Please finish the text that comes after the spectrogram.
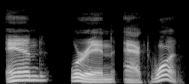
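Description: A man's voice: on the high side, sing-song, slow pace, pushed and bright, no room sound, clean studio sound. A man co-hosting a podcast in casual chat, joking and wry. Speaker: podcast co-host.

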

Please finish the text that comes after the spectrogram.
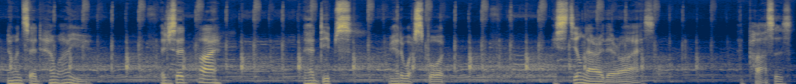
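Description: A man reading a literary first-person story in short, measured, confessional sentences. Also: lowish voice.

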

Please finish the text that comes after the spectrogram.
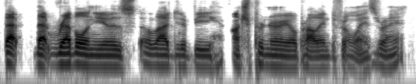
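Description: Attentive low-voiced male podcast host. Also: steady tone, quick pace. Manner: attentive, affirming, frequent listening sounds. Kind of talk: interview host.

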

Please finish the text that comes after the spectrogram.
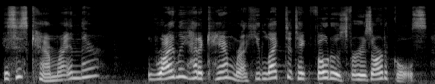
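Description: A woman's voice: sits high, very animated, fast. A woman playing an earnest, impulsive, stubborn teenage girl sleuth in a naturalistic audio drama. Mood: anxious, hopeful.

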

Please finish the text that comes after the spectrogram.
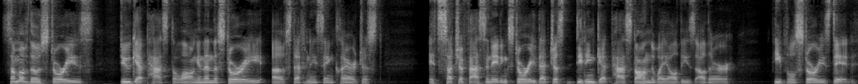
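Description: A man with a medium-pitched voice hosts a podcast interview. He sounds interested and affirming, chatting his way conversationally toward each question. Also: steady tone, normal speed.

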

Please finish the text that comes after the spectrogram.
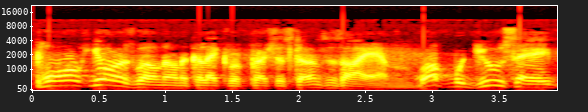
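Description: A wealthy, imperious gentleman host in a 1940s radio drama. His voice is husky and very animated, with formal, theatrical phrasing. The old recording is thin and phone-like. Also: mid-range voice, brisk. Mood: smug, amused.

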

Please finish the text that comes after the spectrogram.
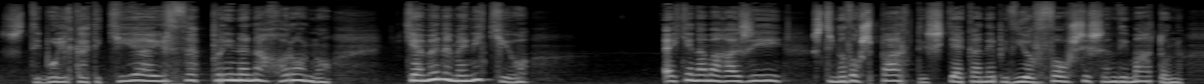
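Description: Husky building manager telling police stuff, radio play, breathy, a bit high. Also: female voice, darkish tone. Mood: hushed, informative. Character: female apartment-building manager giving police a witness statement. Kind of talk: radio drama acting.

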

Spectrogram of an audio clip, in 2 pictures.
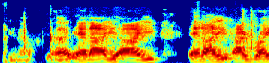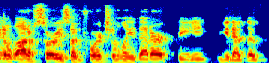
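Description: A man's voice: medium pitch, darkish tone, muffled recording. A middle-aged or older man with an American accent, talking as a podcast guest in a casual, reflective, rambling way full of "you know". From New York area, United States.

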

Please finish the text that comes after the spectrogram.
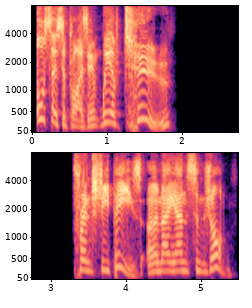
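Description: A man's voice: sits high, huge pitch swings, measured pace, fairly bright tone, no echo, studio quality. A man hosting a casual podcast, chatting and joking while he thinks aloud. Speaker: podcast host.

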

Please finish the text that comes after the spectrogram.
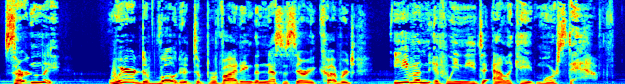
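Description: A man's voice: high voice, big pitch swings, normal speed, breathy edge, faint music behind, pitched above the performer's own voice, exaggerated voice. A man voicing a formal, reassuring male care home manager. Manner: polite, formal.

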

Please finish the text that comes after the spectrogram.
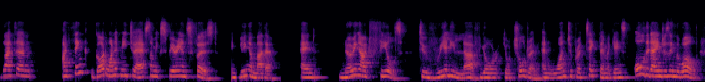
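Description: A woman's voice: a little high, measured pace. A woman in her forties with a South African Afrikaans accent, a native Afrikaans speaker, telling her own story expressively as an interview guest. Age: 40s. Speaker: guest author.

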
